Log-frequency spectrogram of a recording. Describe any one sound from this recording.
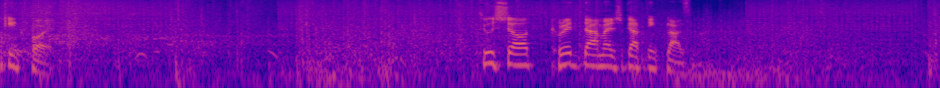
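Gunfire rattles rapidly.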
